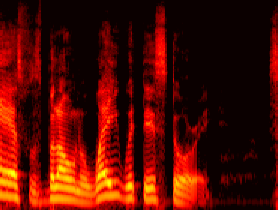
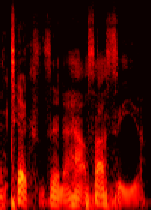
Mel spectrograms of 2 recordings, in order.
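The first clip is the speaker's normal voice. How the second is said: ordinary delivery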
